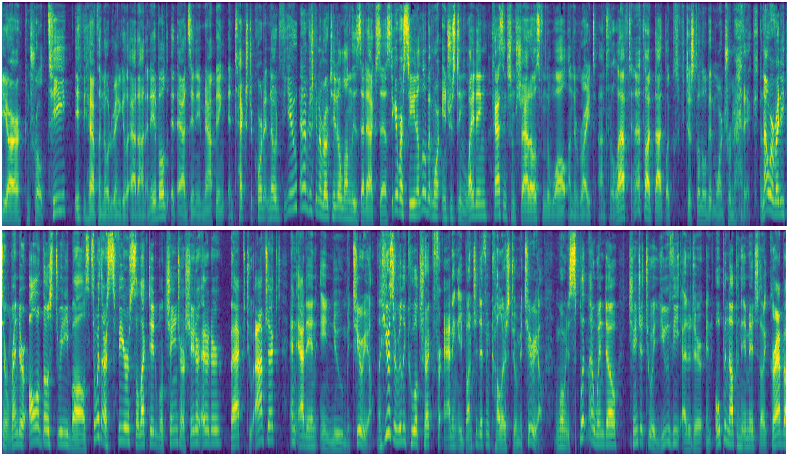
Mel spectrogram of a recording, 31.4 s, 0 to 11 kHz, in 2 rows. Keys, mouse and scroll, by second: 0.0 click, 0.9 ctrl+t, 1.5-1.8 scroll down 3, 1.8 middle click, 2.2 scroll up 1, 3.3-3.8 scroll up 1, 3.8 click, 4.2-4.5 scroll up 2, 4.5 middle click, 4.7 scroll down 1, 5.0 click, 5.7 click, 6.6-7.0 drag, 7.2 drag, 8.1-12.4 drag, 15.5 scroll down 1, 16.0-16.5 shift+middle drag, 17.0 click, 18.0 shift+middle drag, 18.3 click, 19.5-20.5 drag, 21.4-22.3 scroll down 2, 22.3 click, 22.9-23.3 scroll down 2, 23.1 middle click, 23.5-24.0 scroll up 1, 25.6 click, 26.9 scroll down 1, 27.1 middle click, 27.6 middle click, 28.9-30.1 drag, 31.2 click.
